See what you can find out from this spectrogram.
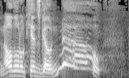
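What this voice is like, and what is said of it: Imitates little kids' voices. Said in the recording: “my impersonation of little kids”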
